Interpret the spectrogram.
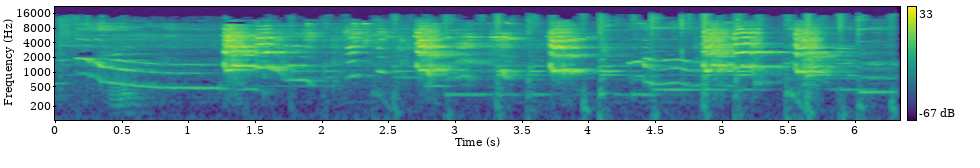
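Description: A dog gives one falling howl, then about five sharp yips, over faint background music.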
